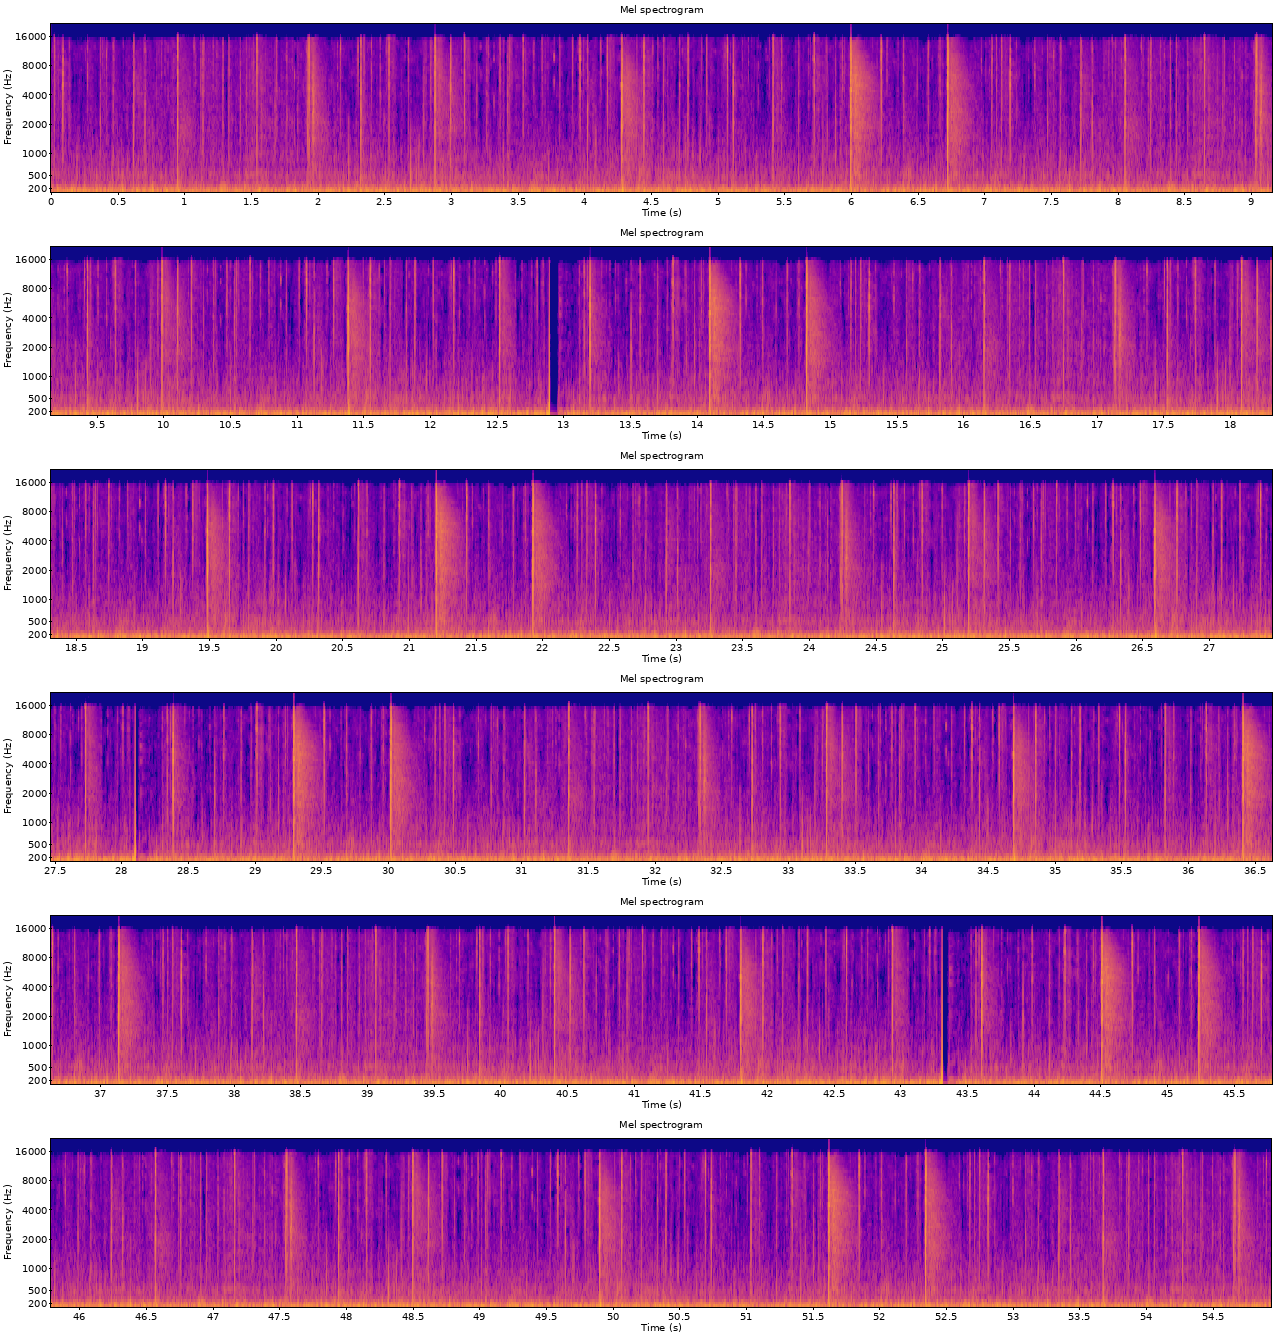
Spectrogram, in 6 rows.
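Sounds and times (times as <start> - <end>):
wood fire crackling: 0.0 - 54.9.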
